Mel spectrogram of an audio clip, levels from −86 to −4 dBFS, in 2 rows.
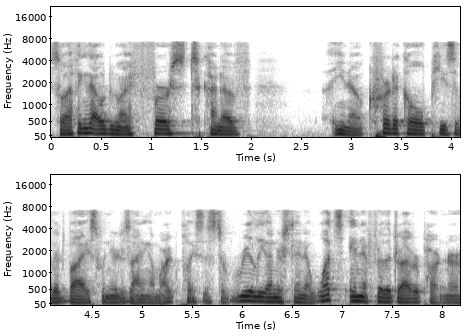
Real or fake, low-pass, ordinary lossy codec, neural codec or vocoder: real; 7.2 kHz; MP3, 48 kbps; none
